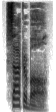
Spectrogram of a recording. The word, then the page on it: soccer ball: American English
